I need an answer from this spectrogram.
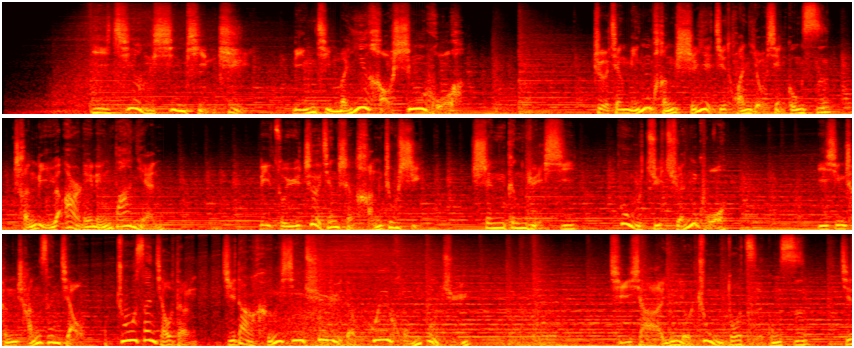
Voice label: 大气震撼恢弘公司宣传片男

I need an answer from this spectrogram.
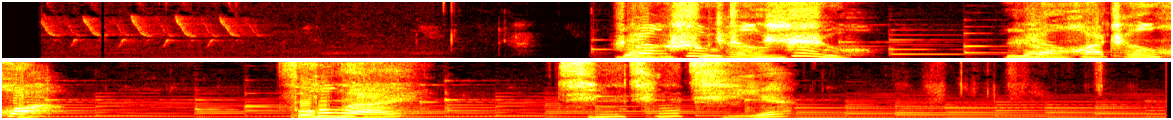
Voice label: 角色活泼少女和文艺少女叠音

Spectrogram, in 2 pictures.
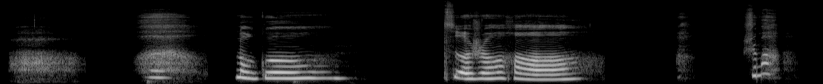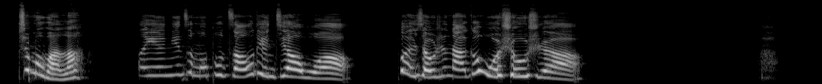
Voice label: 少御音

